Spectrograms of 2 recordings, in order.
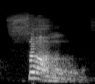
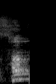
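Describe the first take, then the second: First: It starts with a tense, hard s sound. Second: It starts with a soft, plain s sound. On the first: The speaker calls it right. "S 다음에 모음이었죠. 그러니까 쌍시옷 발음하는 겁니다" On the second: The speaker calls it wrong. "선 하지 않고"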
